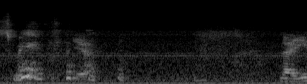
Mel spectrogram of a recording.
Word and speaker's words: Schmidt: Emma, S-C-H-M-I-D-T. Schmidt. Pronounced Smith.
